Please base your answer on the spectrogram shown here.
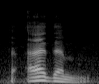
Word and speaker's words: আদম: ইতিহাস তথা বিশ্বের ইতিহাস তাকে এধাম বলে অনেকেই এধাম যারা ওই ইয়াহুদী রয়েছে তারা ইসলামের নামগুলো কিছুটা বিকৃত করে এটাকে উচ্চারণ করে তো জিসাস বলে ইউসুফ আলাইহিস সালামকে জিসাস বলে ঈসা আলাইহিস সালামকে জিসাস বলে এভাবে অনেকগুলি নাম তারা চেঞ্জ করে আদম এটা হলো সঠিক উচ্চারণাম বলে কত কিছু বলে আদম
